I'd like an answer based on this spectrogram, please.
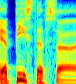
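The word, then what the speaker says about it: ἐπίστευσα: would be like, man, it's a recessive accent, of course, right? He would just move it back to the next syllable, right? He would say epistefsa and epistefsas and epistefse and epistefsamen.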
